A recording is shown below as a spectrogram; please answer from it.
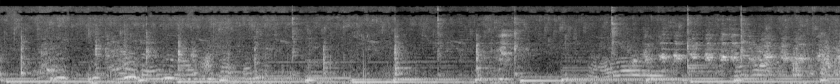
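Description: Minced garlic sizzling in hot oil in a wok, with a metal ladle scraping and clicking against the pan as it is stirred.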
